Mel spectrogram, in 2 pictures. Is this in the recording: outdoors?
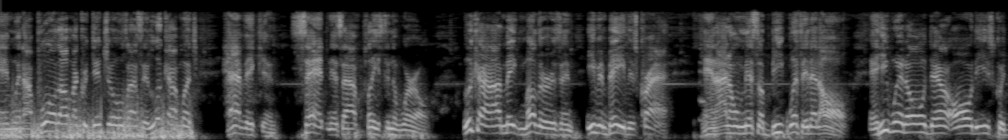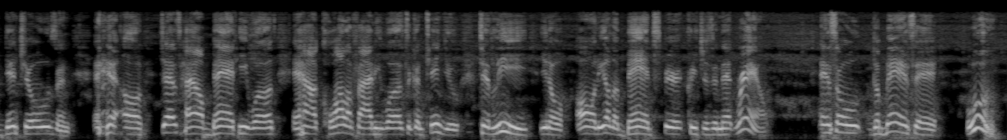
yes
